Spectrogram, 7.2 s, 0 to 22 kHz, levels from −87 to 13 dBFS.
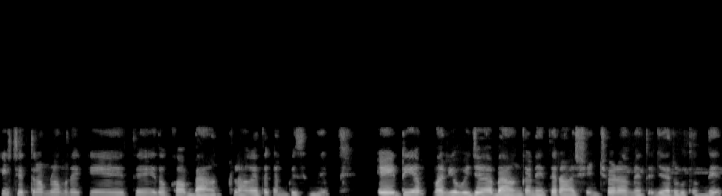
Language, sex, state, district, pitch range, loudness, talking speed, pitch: Telugu, female, Telangana, Karimnagar, 230-260 Hz, -23 LUFS, 165 wpm, 240 Hz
